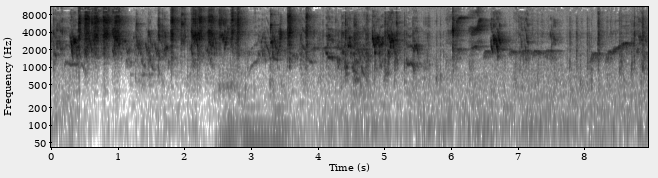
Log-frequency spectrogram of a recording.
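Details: Pet budgies chatter with harsh squawks and quick chirps, loud at first, then softer, more scattered notes and some rising whistled calls.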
